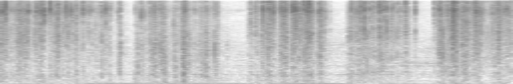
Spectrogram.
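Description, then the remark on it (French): Paper being crumpled and crinkled, a continuous dense crackling with irregular sharp bursts and brief pauses, with no voices. “J'aime les sons du papier froissé.”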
